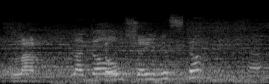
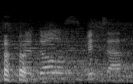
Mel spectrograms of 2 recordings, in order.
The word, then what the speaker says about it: La Dolce Vita: It's called La Dolce Vista. That is definitely not how you pronounce that, but yeah. La Dolce Vita. Dolce Vita.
